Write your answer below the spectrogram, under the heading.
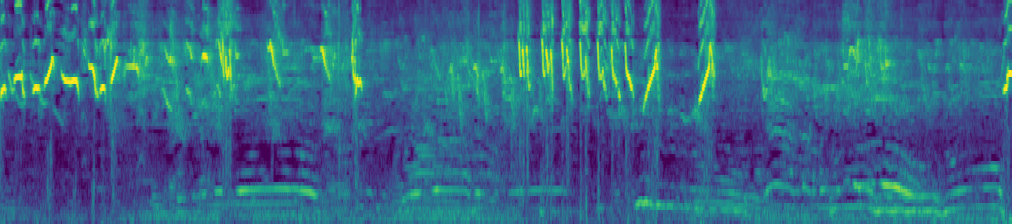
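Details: Kacer (Oriental magpie-robin) provoking song for a bird lacking fighting spirit: busy high chirps, slurred whistles and rattling bursts, with steady lower voice-like tones running through the second half.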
